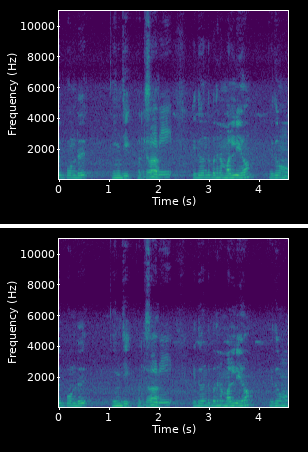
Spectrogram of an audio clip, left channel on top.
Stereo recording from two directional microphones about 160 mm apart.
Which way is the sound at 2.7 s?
30° left (ahead or behind).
